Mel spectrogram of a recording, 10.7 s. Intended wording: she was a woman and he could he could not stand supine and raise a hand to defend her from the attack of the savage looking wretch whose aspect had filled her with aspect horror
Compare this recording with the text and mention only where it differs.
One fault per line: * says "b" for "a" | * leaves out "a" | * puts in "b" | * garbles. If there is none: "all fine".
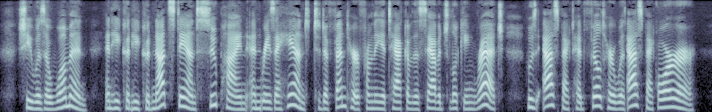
all fine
